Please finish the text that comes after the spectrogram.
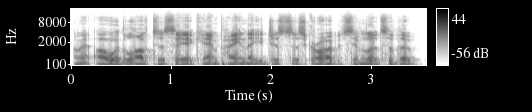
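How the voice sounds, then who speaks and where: A man's voice: low voice, little pitch movement, quick pace, pushed and bright, no echo, clean studio sound. A man hosting a podcast, chipping in with short agreeing remarks. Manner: brief, agreeable interjections. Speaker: podcast host. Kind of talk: casual podcast conversation.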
